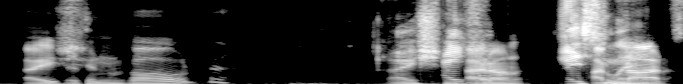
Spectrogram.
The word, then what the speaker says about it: Eichenwald: Einschwald? Eichenwald. It's Heinschwald. I have It's to remember. Weinschwald? It's Eichenwald. EI Eichenwald. I grew up in Germany. The Eichenwald. W. Eichenwald?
